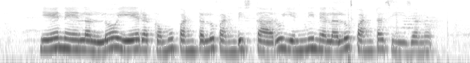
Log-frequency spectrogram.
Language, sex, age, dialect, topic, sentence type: Telugu, female, 31-35, Southern, agriculture, question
